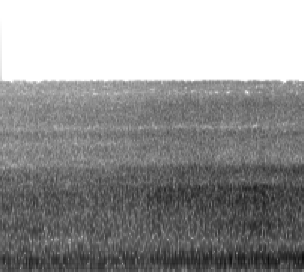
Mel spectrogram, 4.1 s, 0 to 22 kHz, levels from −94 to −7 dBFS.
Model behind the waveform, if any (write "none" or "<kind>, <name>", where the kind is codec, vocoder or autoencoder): none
